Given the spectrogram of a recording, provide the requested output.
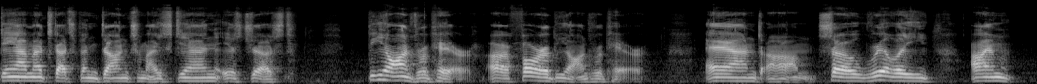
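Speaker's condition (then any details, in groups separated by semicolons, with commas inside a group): Profound deafness; congenital profound deafness, cochlear implants, attended Ohio Valley Voices school in southwest Ohio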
